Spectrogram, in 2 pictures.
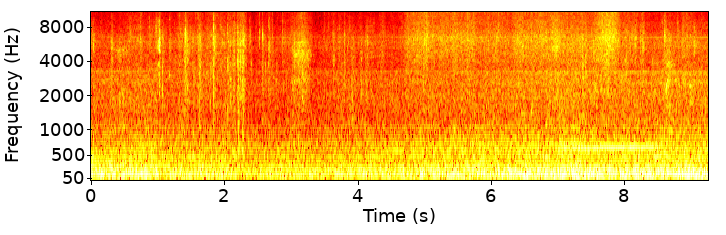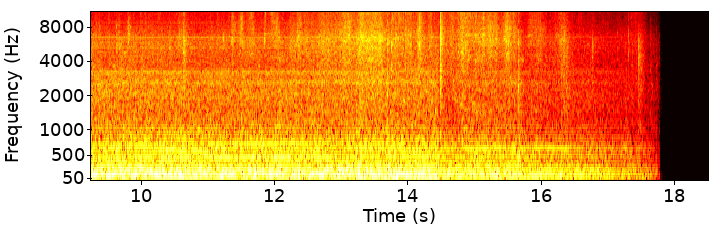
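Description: Kyushu Shinkansen train running, heard from inside the carriage as it pulls out and gathers speed: a steady low rumble that grows louder over the first few seconds, with a faint whine in the middle. It fades away near the end.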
